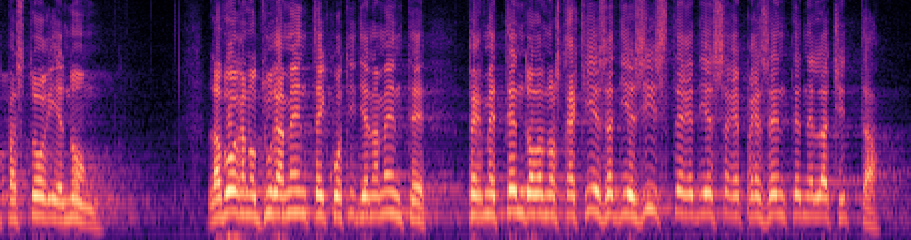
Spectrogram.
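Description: Older male pastor preaching in a reverberant church. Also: high voice. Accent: Italian. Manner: measured, emphatic preaching with rhetorical questions. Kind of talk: sermon. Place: large church, preaching from a wooden pulpit. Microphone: pulpit mic, filmed by a camera across the church.

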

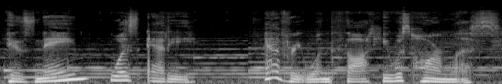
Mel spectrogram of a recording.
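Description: An actress narrating a TV drama as a calm, wry woman, with measured, ominous storytelling. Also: a bass voice, exaggerated voice. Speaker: series narrator. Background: loud score music.

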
